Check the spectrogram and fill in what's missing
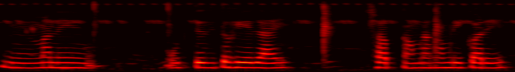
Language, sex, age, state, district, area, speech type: Bengali, female, 60+, West Bengal, Birbhum, urban, spontaneous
